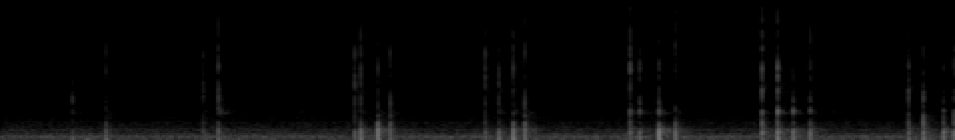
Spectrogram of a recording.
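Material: Wood.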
